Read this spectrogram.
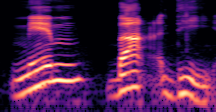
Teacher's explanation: jadi iqlab ini dia ditukar kepada bunyi mim dan didengungkan dengung dia dua harkat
